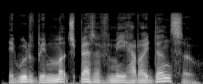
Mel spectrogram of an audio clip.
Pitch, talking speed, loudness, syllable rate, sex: 100 Hz, 355 wpm, -16 LUFS, 7.0 syllables/s, male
